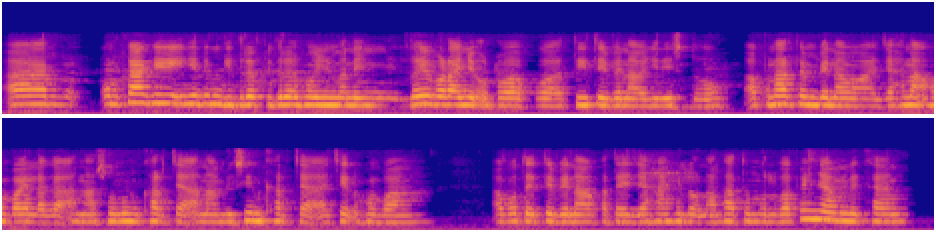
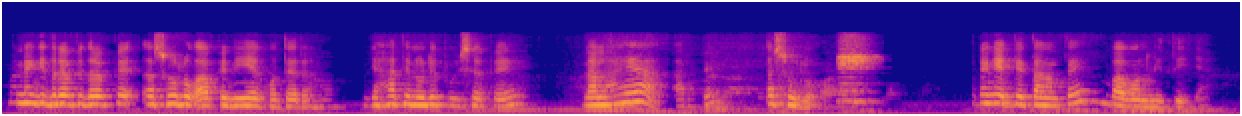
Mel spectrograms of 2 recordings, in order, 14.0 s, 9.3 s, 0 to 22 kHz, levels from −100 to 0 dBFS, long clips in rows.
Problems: constant background noise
